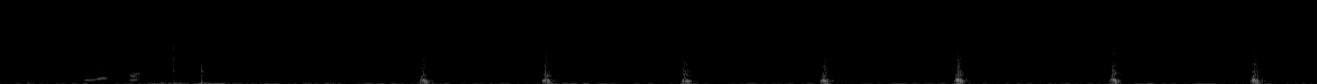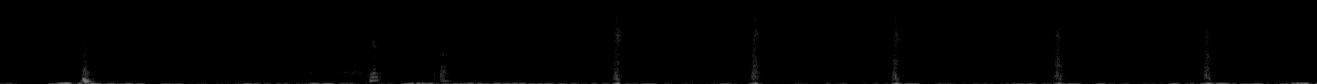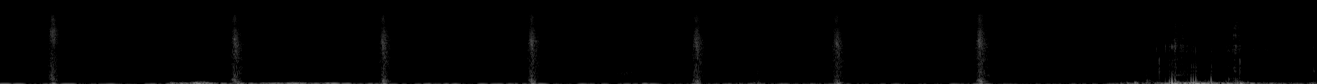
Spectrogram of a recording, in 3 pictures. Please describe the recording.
A whoosh sound effect I made with a stick and a squash racket. (Sorry about the talking, I used my mum to help record it lol.)
swing, stick, racket, whoosh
